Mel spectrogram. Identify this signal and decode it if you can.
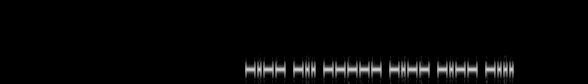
Morse code, heard as a keyed tone, about 39 wpm, 700 Hz. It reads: YD0YYB
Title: DXCC-100 Call Signs - 6 Characters - Repeated 3x - 40wpm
